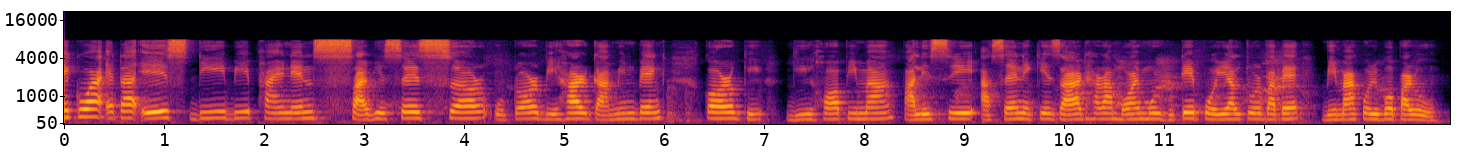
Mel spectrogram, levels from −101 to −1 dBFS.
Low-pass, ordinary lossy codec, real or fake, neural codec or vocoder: none; none; real; none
